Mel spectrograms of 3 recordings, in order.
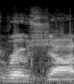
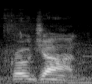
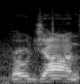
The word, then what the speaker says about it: Grosjean: I said Rose John. I know. I thought the G was silent. Grow John. Is it? Yeah, he's saying the S is silent.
